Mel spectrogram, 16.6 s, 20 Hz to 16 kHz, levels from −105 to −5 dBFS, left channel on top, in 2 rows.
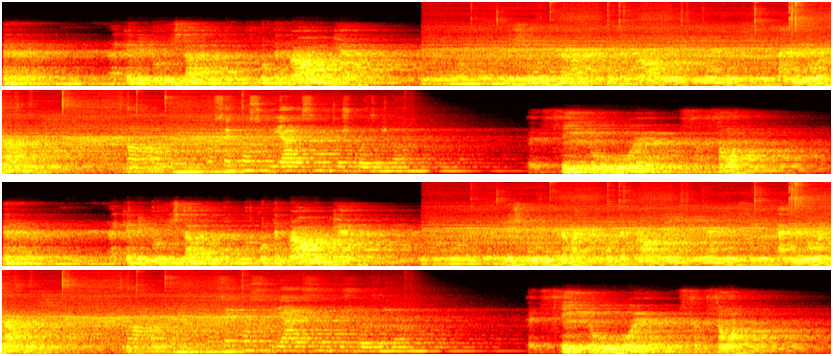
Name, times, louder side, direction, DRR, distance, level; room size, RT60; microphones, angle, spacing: voice 1, 0.0-3.6 4.1-8.9 9.5-10.3 13.5-15.6, right 1 dB, 75° right, -2 dB, 1.1 m, -25 dB
sound 1, 4.2-12.4, left 1 dB, 5° left, 0.4 m, -33 dB
voice 2, 9.5-12.5, left 2 dB, 65° left, 1 dB, 0.7 m, -31 dB
7.9 x 4.3 x 4.3 m, 2.9 s
head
